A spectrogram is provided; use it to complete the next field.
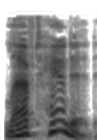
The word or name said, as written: left-handed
